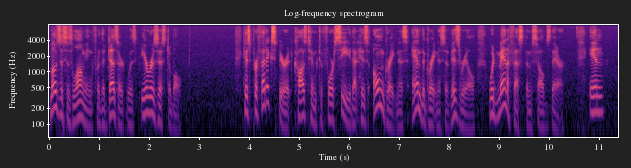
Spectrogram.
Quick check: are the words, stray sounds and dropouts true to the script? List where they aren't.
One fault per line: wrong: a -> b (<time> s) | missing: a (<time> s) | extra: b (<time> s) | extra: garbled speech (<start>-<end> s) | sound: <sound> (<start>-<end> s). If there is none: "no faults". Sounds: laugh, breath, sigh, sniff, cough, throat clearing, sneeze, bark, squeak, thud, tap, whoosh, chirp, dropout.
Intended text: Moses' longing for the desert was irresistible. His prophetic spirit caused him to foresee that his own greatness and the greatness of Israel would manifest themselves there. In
no faults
